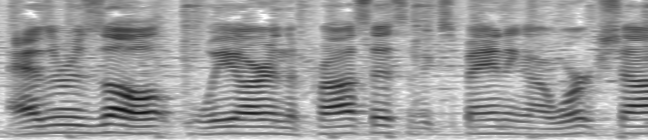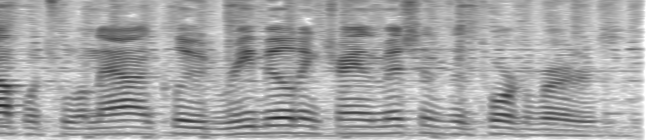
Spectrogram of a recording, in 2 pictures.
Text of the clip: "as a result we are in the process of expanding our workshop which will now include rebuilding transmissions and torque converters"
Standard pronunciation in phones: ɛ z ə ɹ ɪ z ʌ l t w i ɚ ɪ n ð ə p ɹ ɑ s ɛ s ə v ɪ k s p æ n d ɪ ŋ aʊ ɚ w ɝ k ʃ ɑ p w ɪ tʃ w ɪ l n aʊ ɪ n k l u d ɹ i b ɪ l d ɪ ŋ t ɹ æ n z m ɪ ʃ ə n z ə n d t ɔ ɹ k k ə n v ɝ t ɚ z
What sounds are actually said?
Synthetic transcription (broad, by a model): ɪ z ə ɹ ɪ z ʌ l t w i ɚ ɪ n ð ə p ɹ ɑ s ɛ s ə v ɪ k s p æ n d ɪ ŋ aʊ ɚ w ɝ k ʃ ɑ p w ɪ tʃ w ɪ l n aʊ ɪ n k l u d ɹ i b ɪ l d ɪ ŋ t ɹ æ n z m ɪ ʃ ə n z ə n t ɔ ɹ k k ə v ɝ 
